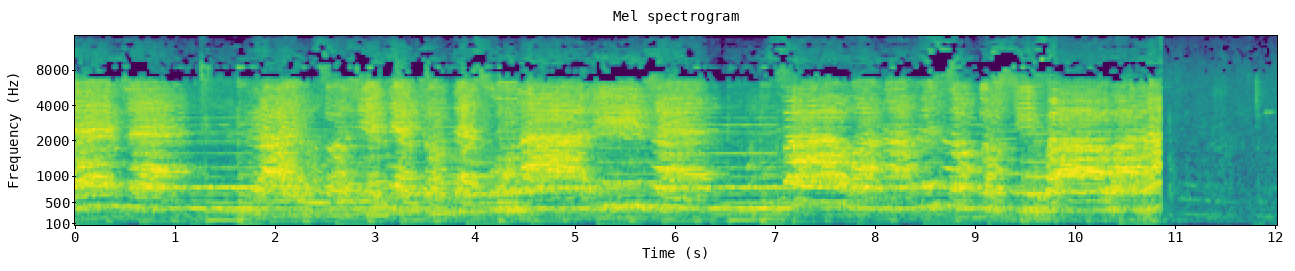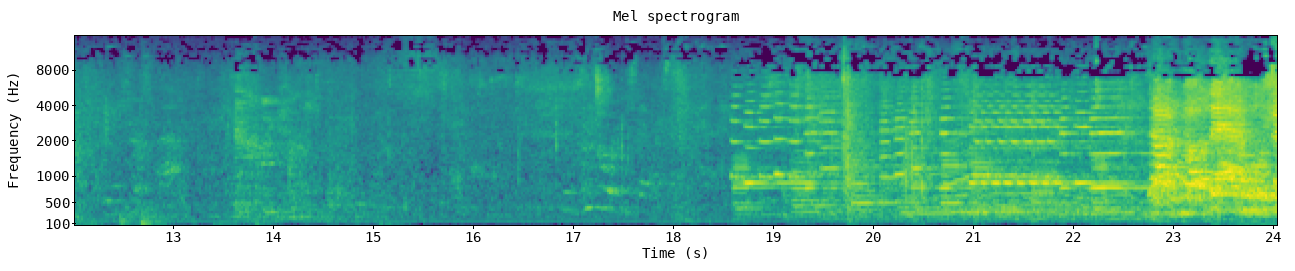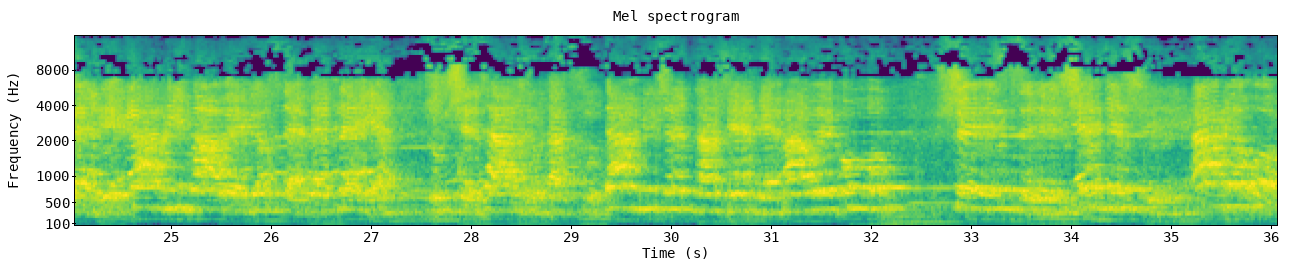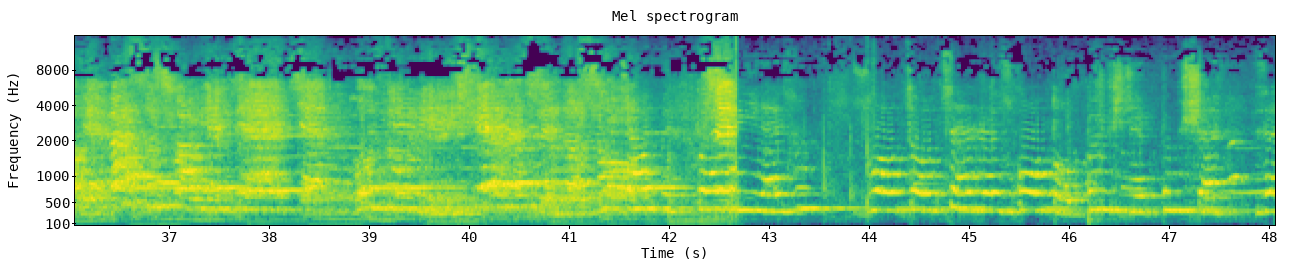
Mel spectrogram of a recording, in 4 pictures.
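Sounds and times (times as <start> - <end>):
children singing: 0.0 - 10.9, 22.7 - 43.5
instrumental accompaniment: 0.0 - 10.9, 18.2 - 44.2.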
